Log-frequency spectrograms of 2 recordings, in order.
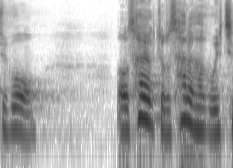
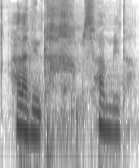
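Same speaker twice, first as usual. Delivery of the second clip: breathy whisper of thanks to God; hushed grateful prayer; 3 semitones lower, 11 dB quieter than usual. Acted.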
